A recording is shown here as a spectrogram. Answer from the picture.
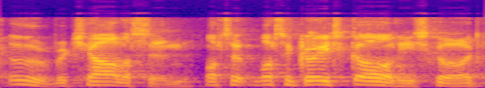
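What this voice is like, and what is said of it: Put-on posh English accent. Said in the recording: “put on a posh voice”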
